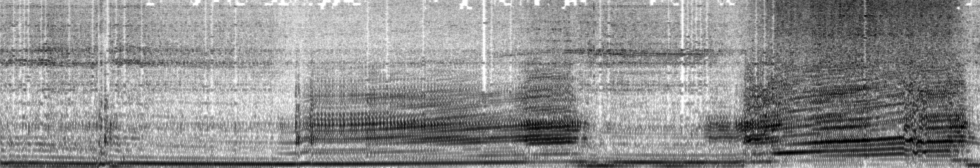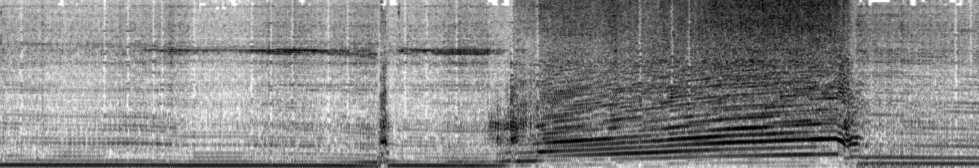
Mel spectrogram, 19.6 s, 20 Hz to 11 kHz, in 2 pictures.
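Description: Kawasaki Ninja 1000SX's inline-four engine heard from the rider's seat, pulling hard three times with its pitch climbing and then falling back as the throttle closes, running steadily lower in between. Wind rushes past loudest during the second and third pulls.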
